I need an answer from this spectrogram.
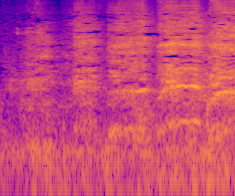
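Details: Berkshire x Pietrain crossbred gilt on a pig farm making a series of rough, raspy grunting squeals, three or four bursts that grow louder toward the end.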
